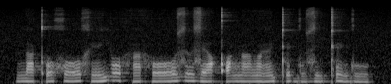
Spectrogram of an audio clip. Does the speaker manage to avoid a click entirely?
yes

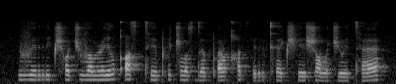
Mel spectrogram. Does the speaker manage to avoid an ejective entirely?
no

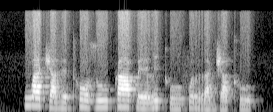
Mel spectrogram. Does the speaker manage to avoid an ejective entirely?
no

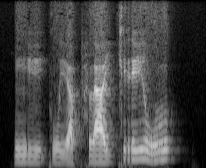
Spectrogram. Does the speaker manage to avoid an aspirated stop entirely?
no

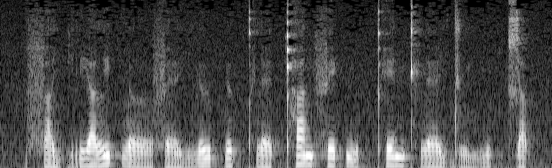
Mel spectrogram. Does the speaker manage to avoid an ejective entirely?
yes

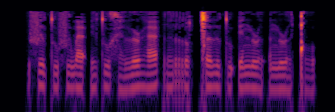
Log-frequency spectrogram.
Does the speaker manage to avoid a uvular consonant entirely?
yes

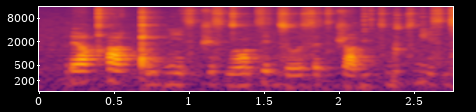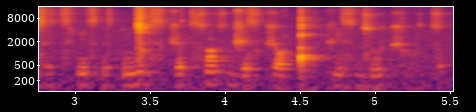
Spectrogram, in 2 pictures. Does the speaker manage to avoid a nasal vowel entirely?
no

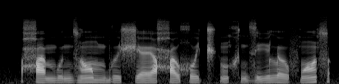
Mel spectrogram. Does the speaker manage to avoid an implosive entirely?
yes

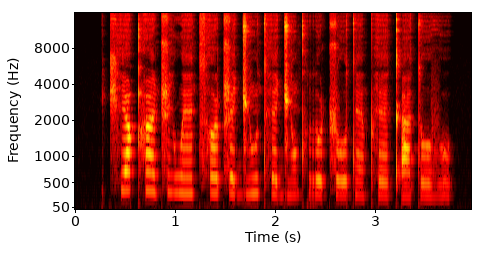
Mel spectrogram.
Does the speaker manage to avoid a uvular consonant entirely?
no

